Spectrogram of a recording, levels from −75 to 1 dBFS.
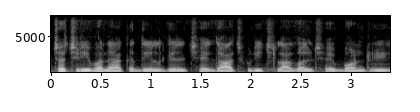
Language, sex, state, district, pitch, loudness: Maithili, male, Bihar, Supaul, 120 Hz, -18 LUFS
